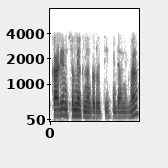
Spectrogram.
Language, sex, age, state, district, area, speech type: Sanskrit, male, 18-30, Uttar Pradesh, Mirzapur, rural, conversation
